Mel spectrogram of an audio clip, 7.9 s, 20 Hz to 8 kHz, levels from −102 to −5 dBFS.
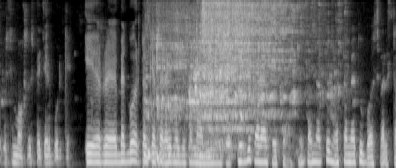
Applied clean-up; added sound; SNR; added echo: classical method log-MMSE.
